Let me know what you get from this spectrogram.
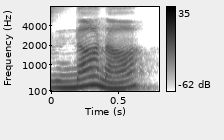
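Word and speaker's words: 七: 7 is nana, as in na na na na na na.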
